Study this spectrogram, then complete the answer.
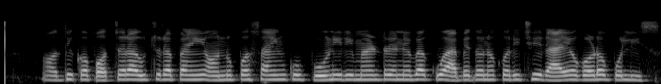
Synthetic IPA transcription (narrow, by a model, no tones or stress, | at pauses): ɔd̪ʱikɔpɔt͡ʃɔɾaut͡ʃuɾapaĩɔnupɔsajiŋkupuɾɽ̃iɾimaɳɖɾenebakuabed̪ɔnɔkɔɾit͡ʃʰiɾajɔɡɔɽɔpolis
